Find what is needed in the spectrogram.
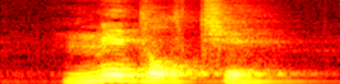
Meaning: diminutive of middel
- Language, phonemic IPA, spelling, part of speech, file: Dutch, /ˈmɪdəlcə/, middeltje, noun, Nl-middeltje.ogg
